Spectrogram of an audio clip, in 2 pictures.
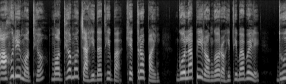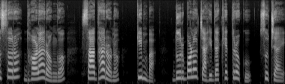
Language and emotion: Odia, neutral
